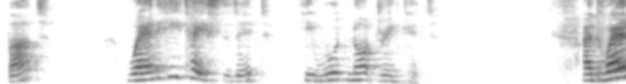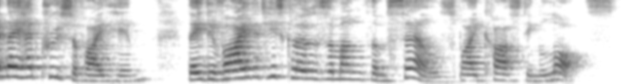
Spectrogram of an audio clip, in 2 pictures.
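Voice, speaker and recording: A woman pastor narrating a scripture story in a slow, solemn reading. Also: a little high, lively intonation, a little mellow, echoey room.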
